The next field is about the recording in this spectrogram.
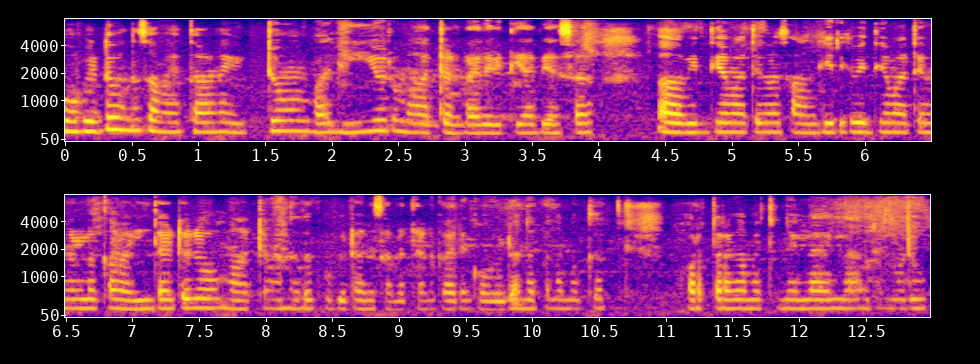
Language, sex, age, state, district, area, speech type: Malayalam, female, 18-30, Kerala, Palakkad, rural, spontaneous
